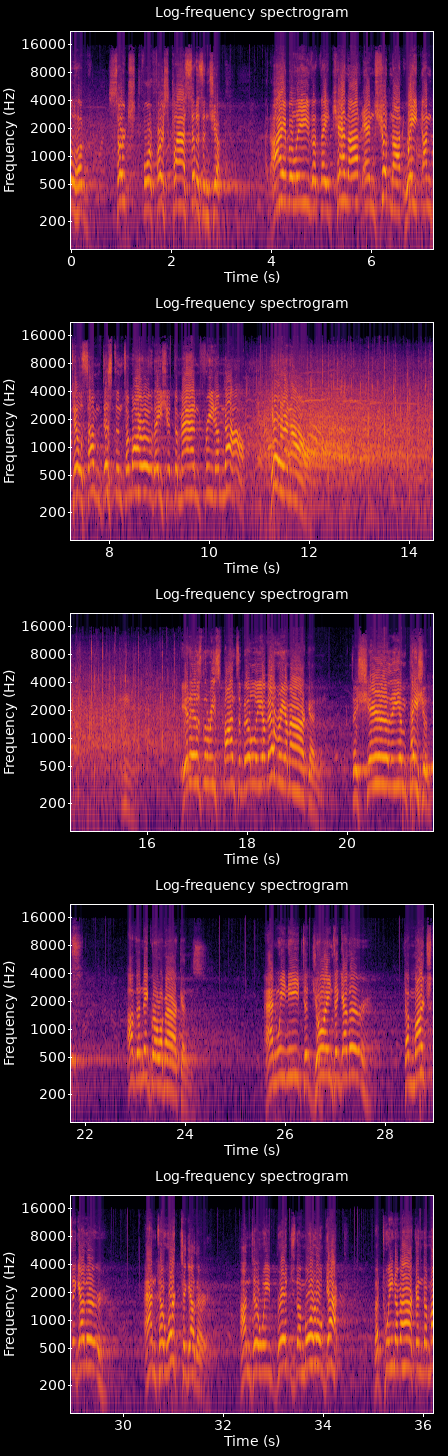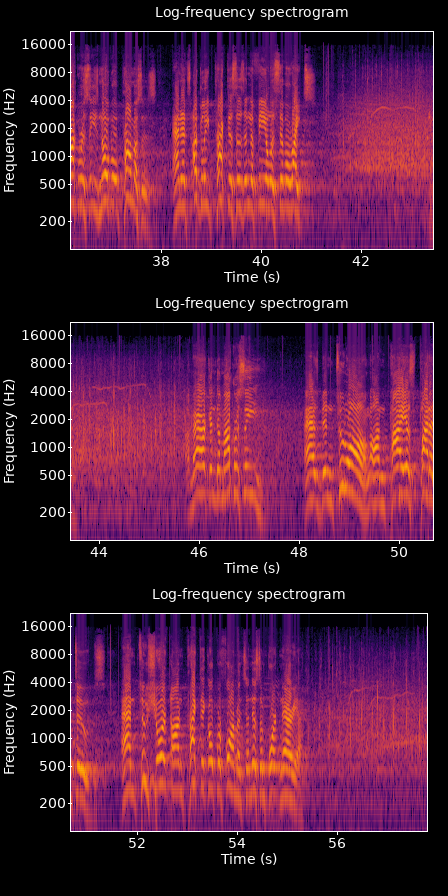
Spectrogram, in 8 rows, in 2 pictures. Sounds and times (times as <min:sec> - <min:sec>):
Male speech, man speaking: 0:00.0 - 0:03.1, 0:03.9 - 0:12.0, 0:16.7 - 0:22.0, 0:22.8 - 0:24.4, 0:25.6 - 0:27.8, 0:28.4 - 0:29.8, 0:30.4 - 0:31.8, 0:32.4 - 0:41.1, 0:45.8 - 0:47.3, 0:48.1 - 0:55.4
Narration, monologue: 0:00.0 - 0:12.2, 0:16.5 - 0:41.4, 0:45.5 - 0:55.6.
